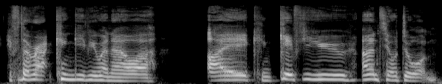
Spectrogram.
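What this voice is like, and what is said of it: Weak impression of Grimsh. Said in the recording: “try my best Grimsh impression ... she's like really bad at this, by the way”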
